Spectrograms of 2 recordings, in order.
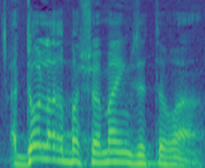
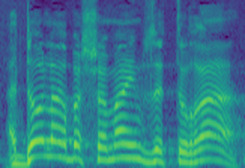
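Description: First: Said in the usual way. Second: "הדולר בשמיים זה תורה" slowly, each word weighted; emphatic repeat. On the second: Real, not acted. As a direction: drive home "הדולר בשמיים זה תורה", drawn out. ("הדולר בשמיים זה תורה" לאט ובהדגשה)

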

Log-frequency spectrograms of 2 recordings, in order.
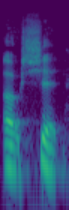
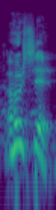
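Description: First: Lightly acted lapse, pitched down; server's realization. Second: Higher-pitched mock disbelief; incredulous echo. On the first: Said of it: "And then he goes". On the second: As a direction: repeat it as if you can't believe it. Repeats server's words in disbelief.

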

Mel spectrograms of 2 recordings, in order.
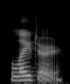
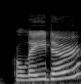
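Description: First: Said in the usual way. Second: Loud with rising end; sharp rise, as if doubting it; puzzled question. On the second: Real, not acted. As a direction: query the word in surprise. Queries word while reading quiz.

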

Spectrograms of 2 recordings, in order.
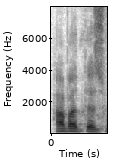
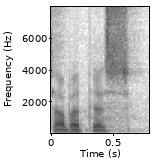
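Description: First: Said in the usual way. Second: "How about this?" dropped to a soft, hushed aside; soft repeat. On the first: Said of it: "preacher repeats question, louder take". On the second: Shown as a demonstration. Preacher re-asks his congregation, softly and hushed. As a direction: ask "How about this?" again quietly, almost to himself. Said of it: "same question repeated much softer".

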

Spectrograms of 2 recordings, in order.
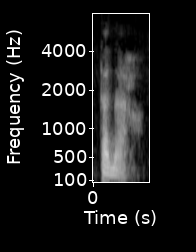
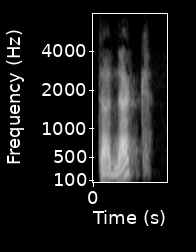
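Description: First: "Tanar" ending in a throaty r sound, not a k; "Tanar", final kaf spoken as r; Tanakh with a guttural final r. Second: "Tanakh" with the vowels added and a hard final k; "Tanakh" spoken as a demo, final k hard. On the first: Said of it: "on le prononce re". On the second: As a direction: say "Tanakh", ending on a clear k. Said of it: "on va mettre des petites voyelles entre les deux". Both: Shown as a demonstration.

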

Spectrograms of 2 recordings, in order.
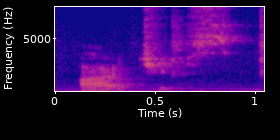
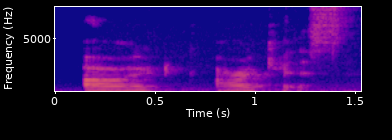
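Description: First: Careful "Arches" with a crisp ch sound; corrected pronunciation. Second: "arc, arches" with a hard k sound for ch; tentative "arches", ch read as k; unsure pronunciation. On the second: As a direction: say "arches" like "ark-es". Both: Shown as a demonstration. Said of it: "Đọc vậy có đúng không ta?".

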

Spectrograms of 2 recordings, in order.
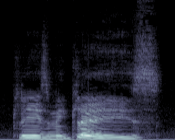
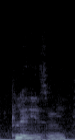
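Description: First: Pleading call. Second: Soft plea. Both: Real, not acted. Begging [name] not to flop.

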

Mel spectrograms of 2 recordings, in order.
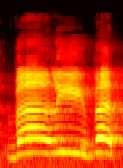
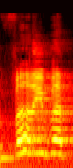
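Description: First: "Belibet" stretched slowly, syllable by syllable; slow deliberate take. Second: Said in the usual way. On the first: Shown as a demonstration. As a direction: sound out "Belibet" at half speed. Retrying the word she stumbled on. ("Belibet" dieja pelan per suku kata)

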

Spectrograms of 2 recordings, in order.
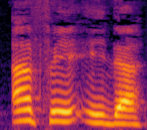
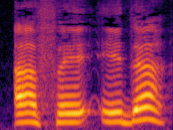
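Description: First: افئده said loosely, the way people get it wrong; wrong form. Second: افئده with a crisp still ف and sharp hamza. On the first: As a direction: show the common mistake on افئده. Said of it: "این صحیح نیست". (تلفظ نادرست افئده) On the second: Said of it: "خیلی تیز اف". (فای ساکن و همزهٔ تیز در افئده) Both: Shown as a demonstration.

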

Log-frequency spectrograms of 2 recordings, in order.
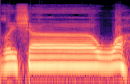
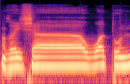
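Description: First: গইশাওয়াহ chanted slowly, closing on a breath of h; pausal h ending. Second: গইশাওয়াতুন chanted slowly, ending in a sounded -tun; slow recital of গইশাওয়াতুন with long shaa; full unpaused ending. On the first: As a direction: drop the tun and end গইশাওয়াহ on a silent-vowelled h. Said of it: "হা হিসাবে উচ্চারণ করতে হবে এবং সাকিন". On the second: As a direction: keep the tun at the end of গইশাওয়াতুন. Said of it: "এখানে যদি আমরা ওয়াকফ করি". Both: Shown as a demonstration.

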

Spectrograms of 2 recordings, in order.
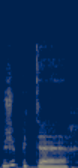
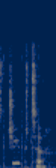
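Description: First: "Jupiter" in French, zhü-pee-TAIR; French accent. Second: Said in the usual way. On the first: Shown as a demonstration. Teacher showing children how to say "Jupiter" with a French accent. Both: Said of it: "bit of a French accent".

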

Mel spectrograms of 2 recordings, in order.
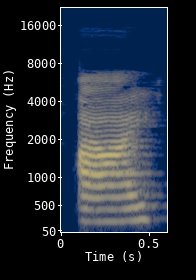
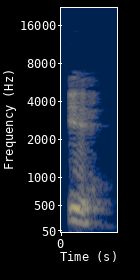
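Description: First: I as long "eye", as in ripe. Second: I as short "ih", as in rip. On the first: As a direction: say I as a full "eye" vowel. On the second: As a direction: say I as a brief "ih" sound. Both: Shown as a demonstration. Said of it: "a long sound to a short sound".

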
